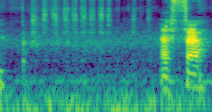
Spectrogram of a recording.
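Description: A poker-chip scratcher scraping the coating off a scratch-off lottery ticket in quick, repeated short strokes.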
